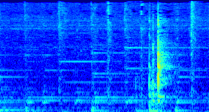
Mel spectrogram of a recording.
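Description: Background music with changing sustained notes, with one sharp knock about one and a half seconds in.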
